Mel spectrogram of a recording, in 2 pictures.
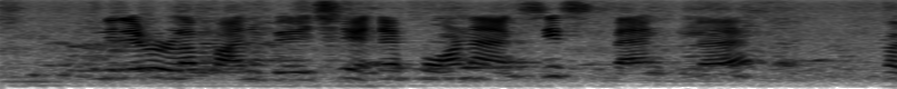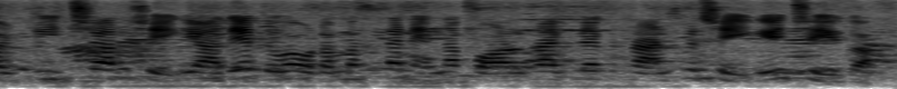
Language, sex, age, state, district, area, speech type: Malayalam, female, 30-45, Kerala, Kollam, rural, read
